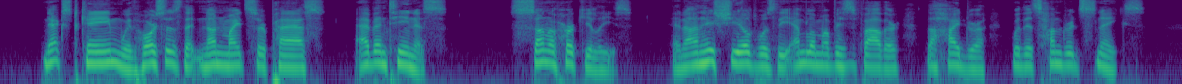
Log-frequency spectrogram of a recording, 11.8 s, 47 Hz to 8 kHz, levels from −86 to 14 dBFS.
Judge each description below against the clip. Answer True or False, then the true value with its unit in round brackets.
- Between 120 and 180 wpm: True (140 wpm)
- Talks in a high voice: False (150 Hz)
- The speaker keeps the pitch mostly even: False (3.6 semitones)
